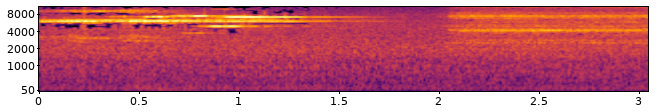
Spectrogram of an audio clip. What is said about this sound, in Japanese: 4番乗り場に列車が入ってまいります。ご注意ください。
